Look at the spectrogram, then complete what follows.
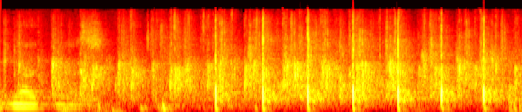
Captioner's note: applause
